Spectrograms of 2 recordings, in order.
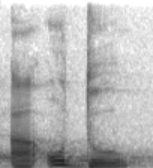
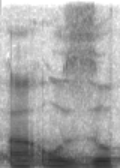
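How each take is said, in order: First: The middle consonant is a hard 'd' sound. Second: The middle consonant is a soft 'dh' sound. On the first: I ask God to send the devil's temptation back. The speaker calls it wrong. "pakai dal" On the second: I seek refuge in God from the accursed devil. The speaker calls it right. "pakai zal"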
